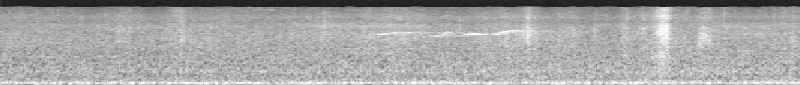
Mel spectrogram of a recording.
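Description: Forest ambience: a steady low hiss, with a short high bird chirp that rises at its end about two and a half seconds in, and a single sharp click a little after three seconds.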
